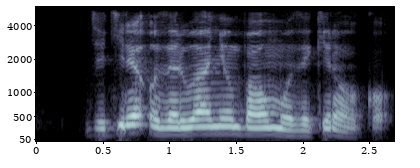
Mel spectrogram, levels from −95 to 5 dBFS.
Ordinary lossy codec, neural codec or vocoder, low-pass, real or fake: AAC, 48 kbps; none; 5.4 kHz; real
